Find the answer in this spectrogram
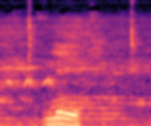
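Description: A bird calls four short, quick, rise-and-fall notes in the first half second, overlapped by a man's single spoken word about a second in.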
